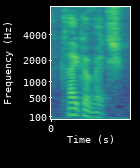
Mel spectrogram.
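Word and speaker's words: Čajkovič: So when I was like Kajkovic, no, Kajkovic. So I apologize, Kajkovic. Thank you, Derek, for the pronunciation on that one.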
